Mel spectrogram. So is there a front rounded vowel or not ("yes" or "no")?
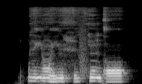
no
